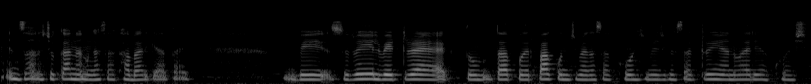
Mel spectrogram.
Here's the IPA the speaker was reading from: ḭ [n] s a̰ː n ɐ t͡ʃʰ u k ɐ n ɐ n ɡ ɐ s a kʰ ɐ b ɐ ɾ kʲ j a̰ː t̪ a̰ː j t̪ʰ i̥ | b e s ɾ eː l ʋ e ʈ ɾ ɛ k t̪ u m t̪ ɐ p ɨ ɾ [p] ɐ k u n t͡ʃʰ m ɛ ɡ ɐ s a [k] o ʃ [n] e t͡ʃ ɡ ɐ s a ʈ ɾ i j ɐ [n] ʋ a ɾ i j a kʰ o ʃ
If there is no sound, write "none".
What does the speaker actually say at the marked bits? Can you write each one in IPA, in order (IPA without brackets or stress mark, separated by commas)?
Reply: n, p, kʰ, m, n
